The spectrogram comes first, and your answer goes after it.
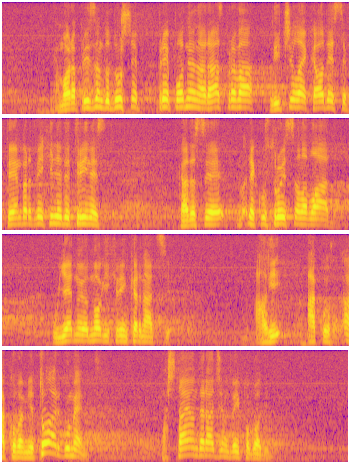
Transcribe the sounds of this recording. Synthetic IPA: ja̰mo̞ɾampɾiznamd̪od̪uːʃe | pɾepo̞d̪ne̞ʋnaɾaːspɾaʋalit͡ʂilˠaje̞kao̞d̪ajese̞p̚t̪eːmbɾad̪ʋeːxiʎad̪et̪ɾiːnest̪e | kad̪aseɾekonst̪ɾuisalˠaʋlˠaːd̪a | ujed̪no̞jod̪no̞ɡixɾeiŋkaɾnaːt̪sije | a̰liakoako̞ʋamjet̪o̞ːaɾɡume̞nt̪ | pa̰ʃt̪ajeo̞nd̪aɾaːd͡ʑenod̪ʋeipoɡo̞d̪ḭne

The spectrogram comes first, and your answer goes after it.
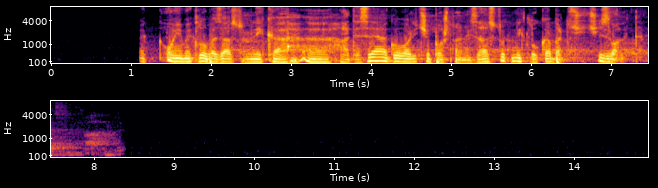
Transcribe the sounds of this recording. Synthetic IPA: oimeklˠuːbazaːst̪upnikʰaxad̪ezeaɡo̞ʋo̞ɾit͡ɕepo̞ʃt̪oʋanizaːst̪upniːklˠuːkabrt̪i̥t͡ʃi̥t͡ɕizʋo̞̰lit̪e̥

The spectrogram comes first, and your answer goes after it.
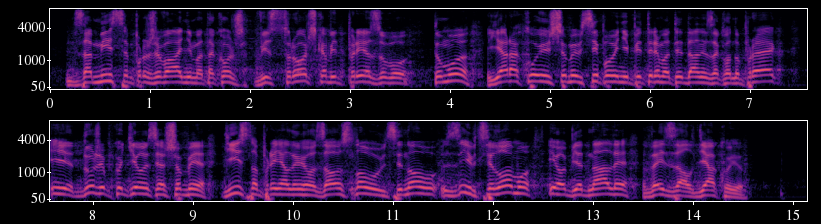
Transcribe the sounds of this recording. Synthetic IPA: zɐmʲissempɾɔʒɪʋɑnʲːɐmɪt̪ɐkɔʒʋʲist̪ɾɔt͡ʃkɐʋʲid̪̚pɾɪzʊʋʊt̪ɔmujaɾɐxujʊʃt͡ʃɔmɪwsʲipɔʋɪnʲːip̬ʲid̪t̪ːɾɪmɐt̪ɪd̪ɑnɪjzɐkɔnɔpɾɔɛk̚t̪ | id̪uʒɛbxɔtʲilˠɔsʲɐʃt͡ʃɔbmɪdʲijsʲnɔpɾɪnʲɐlˠɪjɔɦɔzɐɔsnɔʋʊ | iwt͡sʲilˠɔmʊiɔbjed̪nɑlˠɪʋɛsʲzɑlˠdʲakʊjʊ̰

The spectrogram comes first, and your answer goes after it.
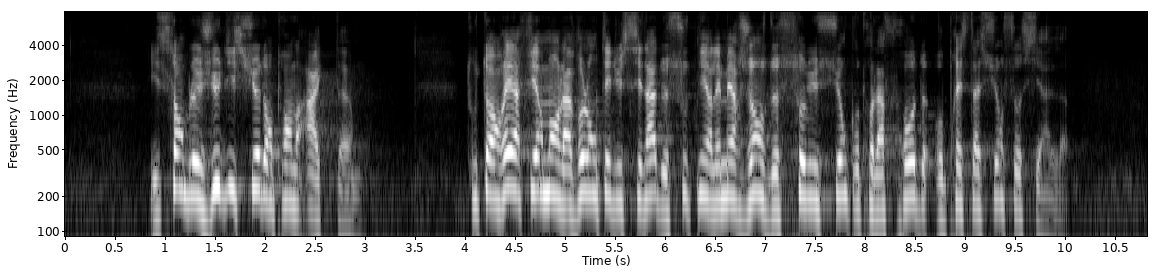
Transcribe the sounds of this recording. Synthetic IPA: ilsɑ̃bləʒyd̪isjød̪ɑ̃pχɑ̃d̪ʁak̚t̪ | t̪ut̪ɑ̃ʁeafiʁmɑ̃lavɔlɔ̃t̪ed̪ysenad̪əsut̪niʁlemɛʁʒɑ̃sd̪əsɔlysjɔ̃kɔ̃t̪χəlafχod̪opχɛst̪asjɔ̃sɔsja̰l

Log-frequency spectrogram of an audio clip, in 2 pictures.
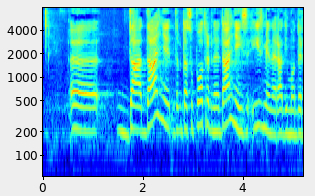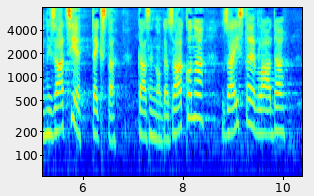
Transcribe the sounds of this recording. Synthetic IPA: d̪ad̪aʎɲed̪asupo̞t̪ɾe̞bned̪aːʎɲeizmje̞ne̞ɾaːd̪imo̞d̪e̞ɾnizaːt̪sije̞t̪e̞kst̪a | kaznɲenoɡazaːko̞na | zajist̪aje̞ʋlˠaːd̪a

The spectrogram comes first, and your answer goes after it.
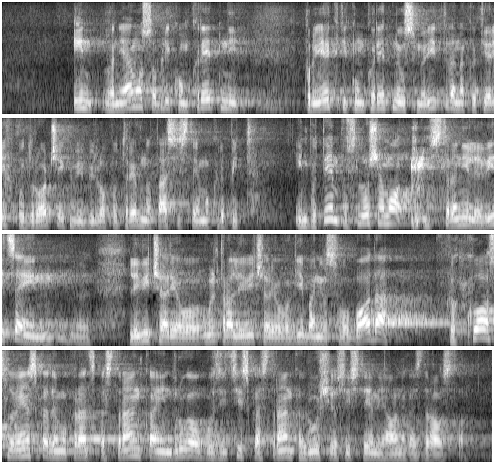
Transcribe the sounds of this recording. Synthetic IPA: inʋənʲjɛmusɔblikɔŋkɾeːt̪nipɾɔjeːkt̪ikɔŋkɾeːt̪nɛusmɛɾit̪ʋɛnakat̪eːɾixpɔd̪ɾoːt͡ʃjiɣbibilopɔt̪ɾeːbnɔt̪aːsist̪eːmɔkɾɛpit̪ | inpɔt̪empɔsluːʃamɔst̪ɾanilɛʋiːt̪sɛin | lɛʋiːt͡ʃaɾjɛwult̪ɾalɛʋit͡ʃaɾjɛwʋəɡiːbanjusʋɔbɔːd̪akakʰoːslɔʋeːnskad̪ɛmɔkɾaːt̪skast̪ɾaŋkaind̪ɾuɡaopozit̪siskast̪ɾaŋkaɾuːʃijɔsist̪eːmjaːwnɛɡazd̪ɾa̰ːwst̪ʋa̰

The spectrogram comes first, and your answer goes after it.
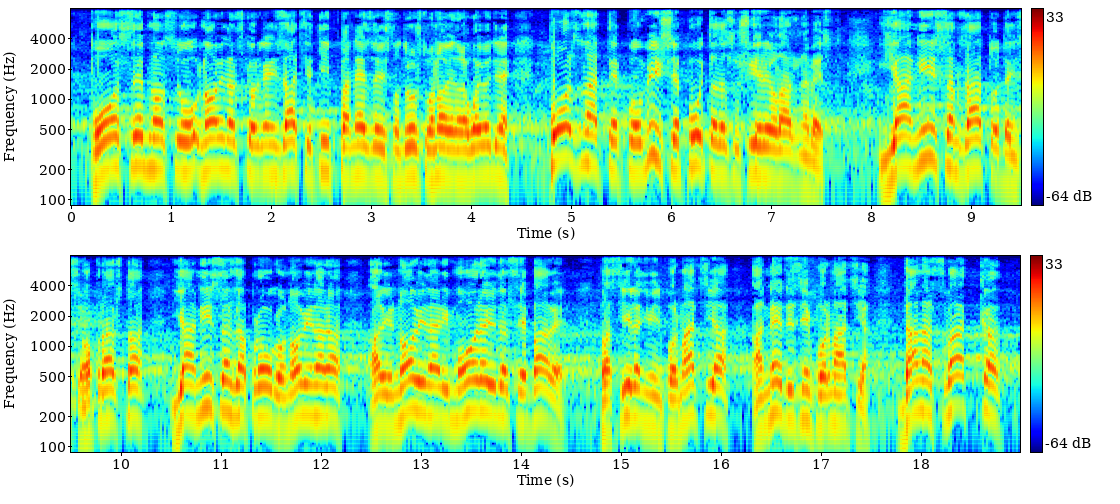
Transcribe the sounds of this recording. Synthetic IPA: poːse̞bno̞suno̞ʋinaɾskʲe̞oɾɡanizaːt̪sije̞t̪iːpane̞zaʋisnod̪ɾuːʃt̪ʋono̞ʋinaɾaʋojʋo̞d̪ine̞ | po̞znat̪e̞po̞ʋiʃepuːt̪ad̪asuʃiːɾilelˠaːʒneʋḛːst̪e̥ | jaːniːsamzat̪o̞d̪aimseopɾaːʃt̪a | jaːniːsamzapɾoɡono̞ʋinaɾaalino̞ʋinaɾimo̞ːɾajud̪ase̞baʋe | plasiːɾaɲeminfo̞ɾmaːt̪sija | aned̪e̞zinfo̞ɾmaːt̪sija̰ | d̪anasːʋaka

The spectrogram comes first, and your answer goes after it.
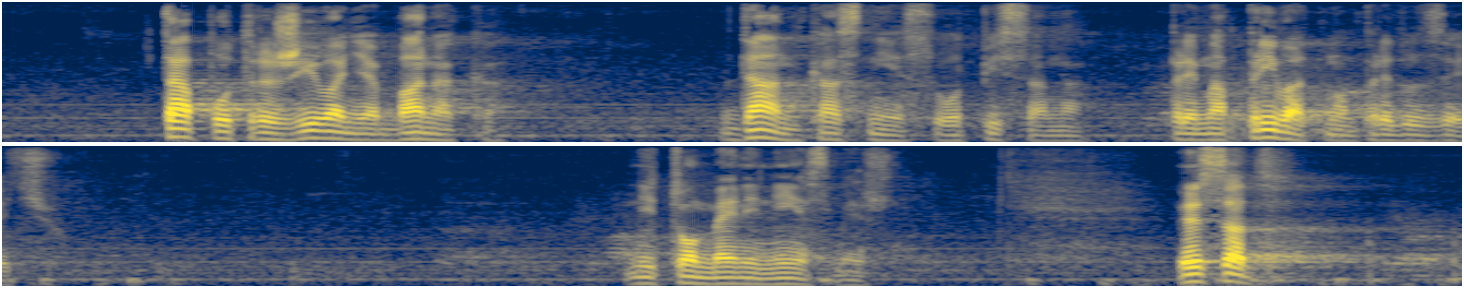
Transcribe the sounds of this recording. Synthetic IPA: t̪aːpo̞t̪ɾaʒiːʋaɲabanakʰa | d̪aːnkasnije̞suot̪̚pisa̰na | pɾe̞mapɾiʋat̪no̞mpɾe̞d̪uzeːt͡ɕu̥ | nit̪o̞ːmeninije̞smjeːʃno | esad̪

